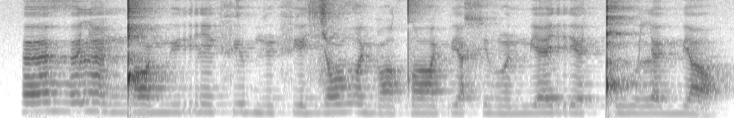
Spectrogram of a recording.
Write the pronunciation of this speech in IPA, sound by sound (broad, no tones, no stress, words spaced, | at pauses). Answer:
ɜ ɦəlæ̃ ŋ͡ǃɒmʲurʲæ̃ fʲʊbʲũfʲɜ zʲuðˤə̃bʲɑ̃ tˤæ̃pʲɑxɪvə̃ mʲærʲɜ ǃulɜ mʲɑ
